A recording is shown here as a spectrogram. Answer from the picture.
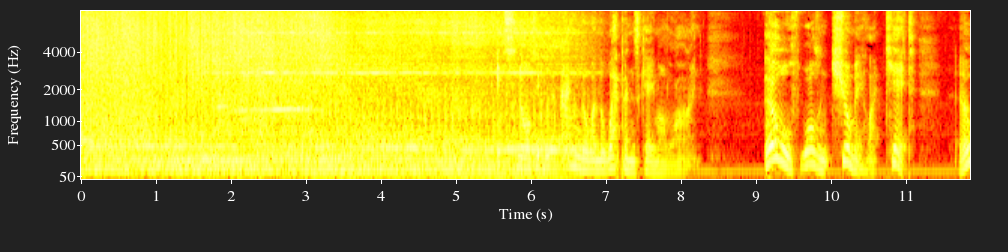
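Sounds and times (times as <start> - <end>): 
howling aircraft engine in flight: 0.1 - 7.0
speech: 5.8 - 8.5, 9.1 - 11.8.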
